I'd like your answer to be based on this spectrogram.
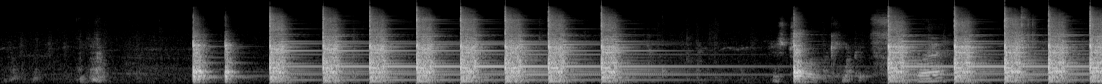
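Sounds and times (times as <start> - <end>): hammer striking metal: 1.9 - 7.2, 7.8 - 8.2, 8.8 - 11.0.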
